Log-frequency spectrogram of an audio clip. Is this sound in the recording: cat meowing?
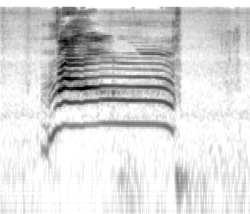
yes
